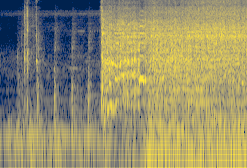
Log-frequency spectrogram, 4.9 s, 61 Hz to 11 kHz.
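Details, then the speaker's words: 2014 Ford F-150 5.0L V8 after starter replacement, throttle body cleaning and cooling hose work: five brisk, even cranking pulses, catches at two seconds and settles to steady idle; starter sounds good, no coolant leak, possible wet belt. "D fire right up sound like we got a wet belt down there that starter sounded good we got no water leaking that's a good thing"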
